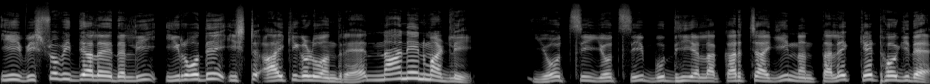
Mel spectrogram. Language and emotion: Kannada, angry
